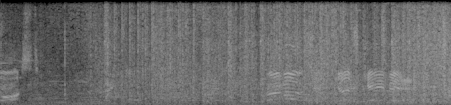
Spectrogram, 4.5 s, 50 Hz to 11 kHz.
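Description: Anti-tank guns fire in a Company of Heroes 2 battle, with a dense, continuous clatter of gunfire and explosions under a commentator's voice.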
